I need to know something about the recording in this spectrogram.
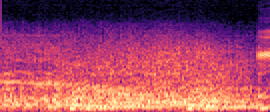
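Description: Cartoon rocket-ship engine sound effect, a dense steady rush with a slowly falling tone, mixed with dramatic background music.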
